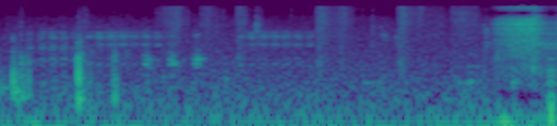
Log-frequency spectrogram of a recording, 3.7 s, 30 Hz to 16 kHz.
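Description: Sheep bleating in the Minecraft video game on PS4, a few short game bleats over a low background hum with some bright clicks, fairly faint and with no speech.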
